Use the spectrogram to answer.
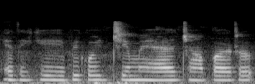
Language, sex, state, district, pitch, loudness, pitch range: Hindi, female, Chandigarh, Chandigarh, 200 Hz, -16 LUFS, 200-210 Hz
